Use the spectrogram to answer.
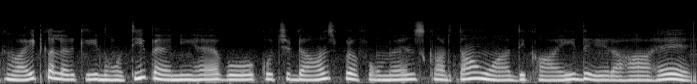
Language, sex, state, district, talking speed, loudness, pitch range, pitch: Hindi, female, Rajasthan, Jaipur, 140 wpm, -12 LUFS, 210-240 Hz, 220 Hz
